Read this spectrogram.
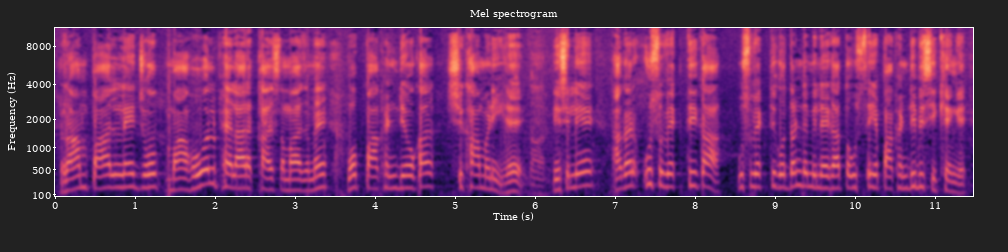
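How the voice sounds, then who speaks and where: A man speaking as a religious organisation's spokesman at a press conference, in a forceful, combative preaching tone. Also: high voice, unhurried. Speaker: Arya Samaj spokesman.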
